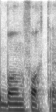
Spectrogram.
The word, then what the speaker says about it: von Foerster: pero bueno Ahí vamos se suele decir bon Foster mi apellido que es una una adaptación acá Argentina no porque el apellido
